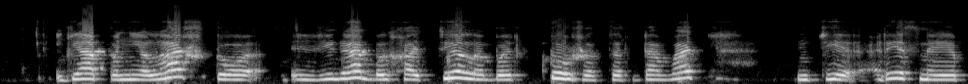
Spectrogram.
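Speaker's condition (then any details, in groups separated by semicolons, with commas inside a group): Cerebral palsy, spastic diplegia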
